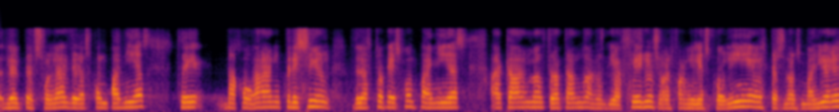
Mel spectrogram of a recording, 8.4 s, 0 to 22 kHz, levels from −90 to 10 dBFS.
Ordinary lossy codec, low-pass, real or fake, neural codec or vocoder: none; none; fake; codec, 16 kHz, 1 kbps, FreqCodec, smaller model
